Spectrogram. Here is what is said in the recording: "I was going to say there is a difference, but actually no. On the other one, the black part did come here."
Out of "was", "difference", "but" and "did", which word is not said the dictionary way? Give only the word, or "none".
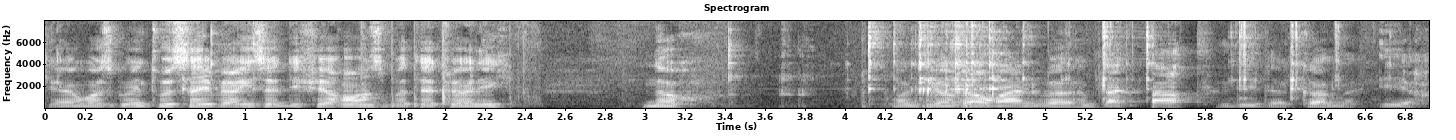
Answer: difference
